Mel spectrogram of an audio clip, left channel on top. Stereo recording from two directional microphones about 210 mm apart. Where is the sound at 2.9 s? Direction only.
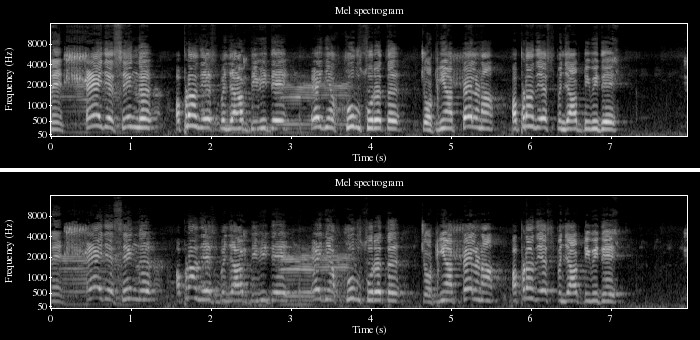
40° right (ahead or behind).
